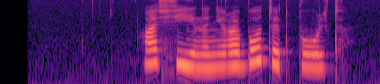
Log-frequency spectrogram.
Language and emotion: Russian, sad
